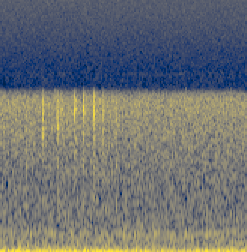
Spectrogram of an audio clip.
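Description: Hot glue gun trigger being squeezed to feed glue, giving a quick run of small clicks in the first second.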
